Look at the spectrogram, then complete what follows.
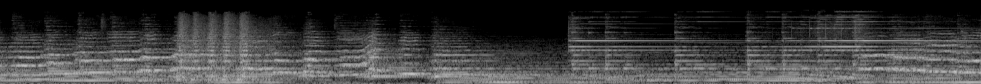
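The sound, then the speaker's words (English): Bells ring out within a full orchestral passage of an opera, after an atmospheric section, their bright, shimmering tones layered over sustained strings and brass, loud and continuous throughout with no talking. “And let's have a listen to then, when that kind of atmospheric section goes on for about a couple of minutes, but then the bells start to ring and we hear different voices.”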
